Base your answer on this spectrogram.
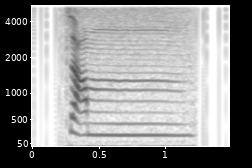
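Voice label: "zam6", Cantonese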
